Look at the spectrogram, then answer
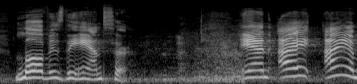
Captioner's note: laughter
